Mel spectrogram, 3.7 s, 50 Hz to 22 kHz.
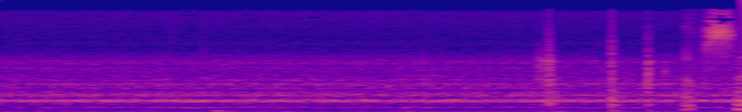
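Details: Colony of honey bees at "The Mountain" checked on 22/6/29, hives busting with honey; a steady, even drone holds one mid pitch, with a few faint clicks and a brief buzz near the end.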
